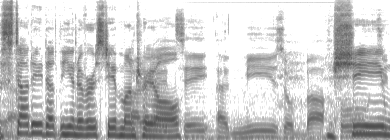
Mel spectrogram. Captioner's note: speaking French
